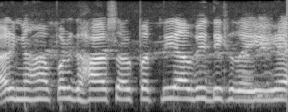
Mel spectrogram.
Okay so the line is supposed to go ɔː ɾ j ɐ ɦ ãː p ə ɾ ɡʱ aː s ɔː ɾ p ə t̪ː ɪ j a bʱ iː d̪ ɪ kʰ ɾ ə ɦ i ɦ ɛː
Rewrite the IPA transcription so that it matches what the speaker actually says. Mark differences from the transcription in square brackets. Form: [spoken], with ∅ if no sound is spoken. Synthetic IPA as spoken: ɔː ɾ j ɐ ɦ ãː p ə ɾ ɡʱ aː s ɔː ɾ p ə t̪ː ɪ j a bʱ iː d̪ ɪ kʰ ɾ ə ɦ i ɦ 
